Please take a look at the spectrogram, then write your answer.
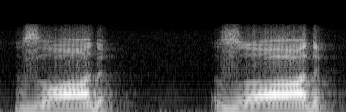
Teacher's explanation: زبان کی کروٹ جب اوپر کی داڑوں سے لگے یعنی بائیں طرف والی، جو بائیں طرف والی لیفٹ سائیڈ والی جو داڑیں ہیں ان سے لگے تو ضاد ادا ہوتا ہے۔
